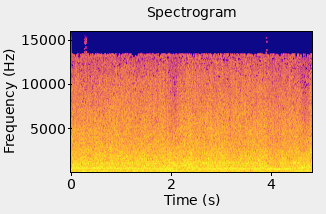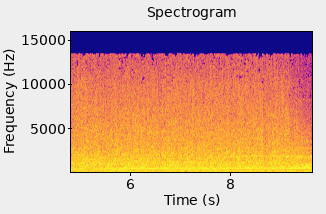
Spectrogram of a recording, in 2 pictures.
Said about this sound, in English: That is a full-throated horn. It's got a nice sort of subtle emergency signal in the background, kind of an ambulance thing going on there. I like that.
